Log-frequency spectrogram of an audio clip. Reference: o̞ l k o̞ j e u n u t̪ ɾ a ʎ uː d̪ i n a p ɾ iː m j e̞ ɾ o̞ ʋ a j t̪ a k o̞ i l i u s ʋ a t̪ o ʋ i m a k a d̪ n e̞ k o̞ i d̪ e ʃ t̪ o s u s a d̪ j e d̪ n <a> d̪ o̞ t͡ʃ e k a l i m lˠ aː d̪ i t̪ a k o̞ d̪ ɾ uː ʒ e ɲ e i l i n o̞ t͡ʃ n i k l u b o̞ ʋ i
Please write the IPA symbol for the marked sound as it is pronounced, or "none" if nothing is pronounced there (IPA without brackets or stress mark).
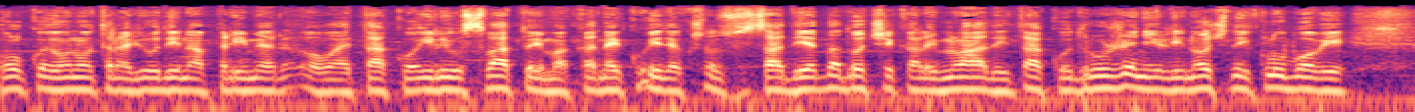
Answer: a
